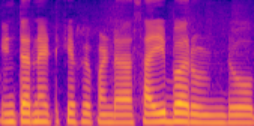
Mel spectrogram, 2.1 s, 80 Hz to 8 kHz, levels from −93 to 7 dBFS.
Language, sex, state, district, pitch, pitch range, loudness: Tulu, female, Karnataka, Dakshina Kannada, 195 Hz, 180-200 Hz, -16 LUFS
